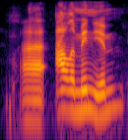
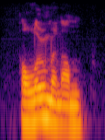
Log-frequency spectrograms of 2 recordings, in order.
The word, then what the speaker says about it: aluminium: Aluminium is pronounced aluminium. – Aluminum.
